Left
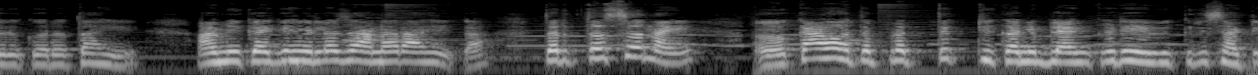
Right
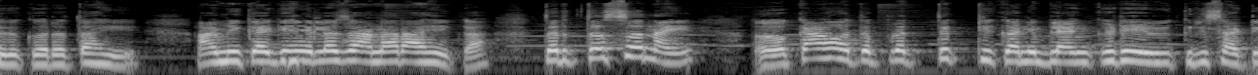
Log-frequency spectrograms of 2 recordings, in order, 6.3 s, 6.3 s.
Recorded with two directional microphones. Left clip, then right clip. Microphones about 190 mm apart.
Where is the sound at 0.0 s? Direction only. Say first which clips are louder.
Right 10 dB; 35° right (ahead or behind).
